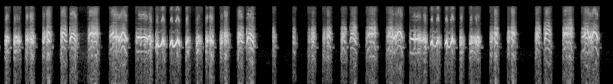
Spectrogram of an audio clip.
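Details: Eastern olivaceous warbler giving a busy, jerky warble of harsh and squeaky notes. It stops briefly about halfway, then restarts in an equally rapid rhythm.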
